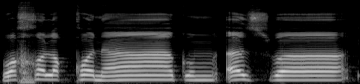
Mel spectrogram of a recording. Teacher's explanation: ادھر میم پہ نہیں ٹھہریں گے کیونکہ میم ساکنہ کے بعد حمزہ ہے جو کہ نہ ہی حرف با ہے نہ ہی حرف میم ہے، جو نہ ہی ادغام لیتا ہے اور نہ ہی اخفاء کا غنہ لیتا ہے۔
